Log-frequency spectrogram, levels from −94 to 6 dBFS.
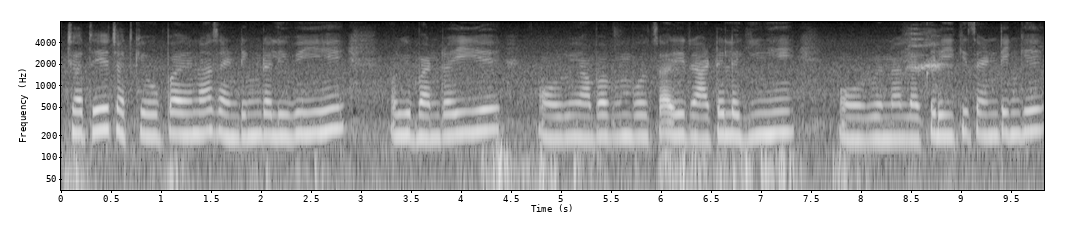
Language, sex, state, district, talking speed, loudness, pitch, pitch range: Hindi, female, Bihar, Gaya, 190 wpm, -14 LUFS, 205 Hz, 195-215 Hz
